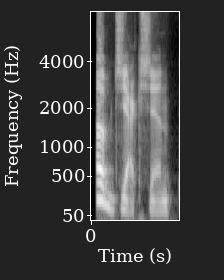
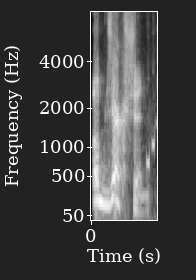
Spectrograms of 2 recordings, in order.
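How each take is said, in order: First: Nasal, nerdy little objection; nerd voice. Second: Loud, forceful courtroom call; shouted objection. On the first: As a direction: say it like the nerd emoji. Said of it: "the nerd emoji voice". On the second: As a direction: slam it like a lawyer. Courtroom objection after nerd take. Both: Acted.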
